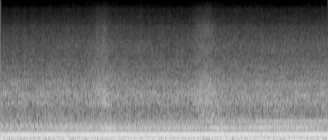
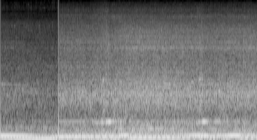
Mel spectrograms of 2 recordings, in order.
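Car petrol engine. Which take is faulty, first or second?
second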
